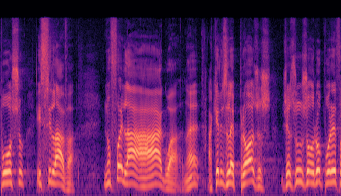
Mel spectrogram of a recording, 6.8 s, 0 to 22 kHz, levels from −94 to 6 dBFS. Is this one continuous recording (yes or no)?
no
